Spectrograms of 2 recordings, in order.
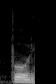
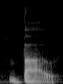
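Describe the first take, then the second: First: The vowel sounds like 'oh' in 'go'. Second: The vowel sounds like 'ow' in 'cow'. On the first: It means the weapon for shooting arrows. "ボウになると弓です" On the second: It means to bend forward in greeting. "バウと読むとお辞儀をするです"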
